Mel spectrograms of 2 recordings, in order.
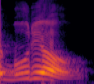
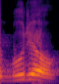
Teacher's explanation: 앞에 무력, 힘이 빠지는 거니까 짧게 발음하고, 뒤에 무력, 힘을 기르는 거라 오래 걸리니까 길게 발음해.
